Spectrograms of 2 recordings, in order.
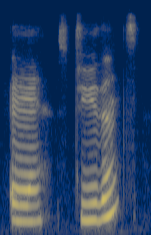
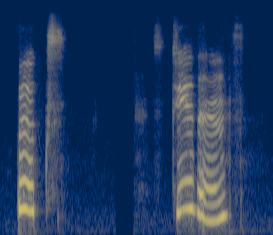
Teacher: the t is voiceless so the following sound it's going to be voiceless as well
